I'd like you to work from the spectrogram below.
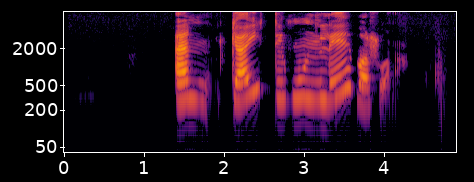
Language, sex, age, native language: Icelandic, male, 8, Icelandic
